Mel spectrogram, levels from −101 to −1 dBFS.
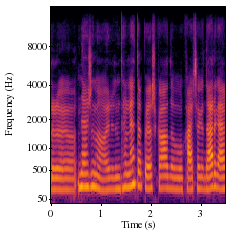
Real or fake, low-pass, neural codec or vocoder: fake; 14.4 kHz; codec, 44.1 kHz, 2.6 kbps, SNAC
